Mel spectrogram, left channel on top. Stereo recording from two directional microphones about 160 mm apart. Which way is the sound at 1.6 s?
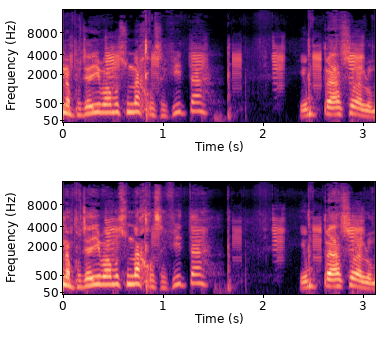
5° right (ahead or behind).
